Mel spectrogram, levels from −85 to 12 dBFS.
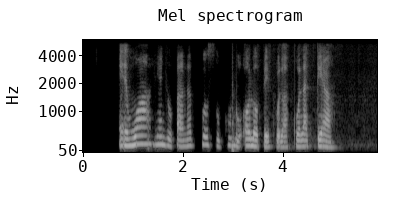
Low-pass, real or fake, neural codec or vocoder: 5.4 kHz; fake; codec, 16 kHz, 1.1 kbps, Voila-Tokenizer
